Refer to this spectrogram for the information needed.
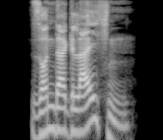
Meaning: which has no equal, incomparable
- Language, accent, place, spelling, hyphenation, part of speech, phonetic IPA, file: German, Germany, Berlin, sondergleichen, son‧der‧glei‧chen, prepositional phrase, [ˈzɔndɐˈɡlaɪ̯çn̩], De-sondergleichen.ogg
